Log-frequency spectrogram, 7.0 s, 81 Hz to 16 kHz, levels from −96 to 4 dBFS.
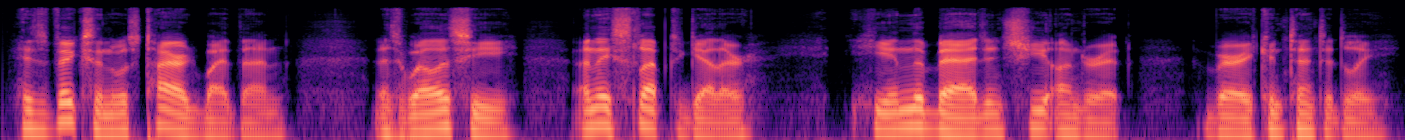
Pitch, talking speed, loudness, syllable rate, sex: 100 Hz, 205 wpm, -20 LUFS, 6.2 syllables/s, male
